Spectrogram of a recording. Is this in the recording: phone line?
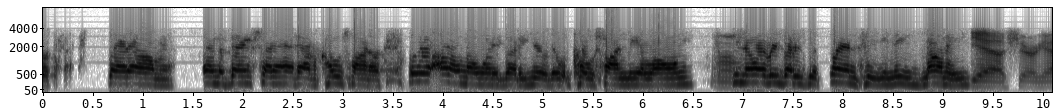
yes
